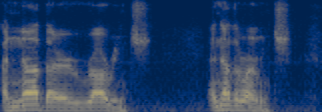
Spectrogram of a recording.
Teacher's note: the speaker is going to use the final ER here to link this um final consonant with the following sound which is a vowel sound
